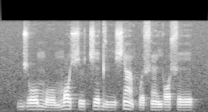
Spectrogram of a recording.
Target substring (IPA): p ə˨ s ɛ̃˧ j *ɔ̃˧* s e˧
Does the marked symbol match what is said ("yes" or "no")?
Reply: no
